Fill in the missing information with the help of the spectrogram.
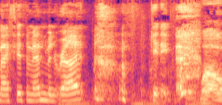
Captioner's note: laughing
